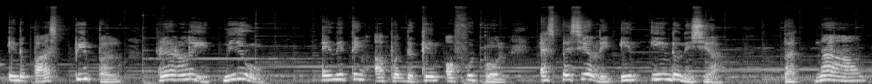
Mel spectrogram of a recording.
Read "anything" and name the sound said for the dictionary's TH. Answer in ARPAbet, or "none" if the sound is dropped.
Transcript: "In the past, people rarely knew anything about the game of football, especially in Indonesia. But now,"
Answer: T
